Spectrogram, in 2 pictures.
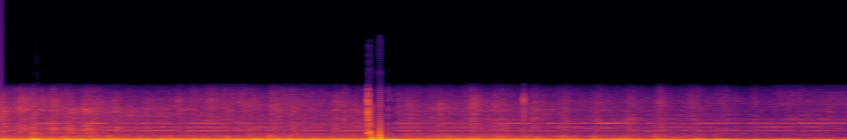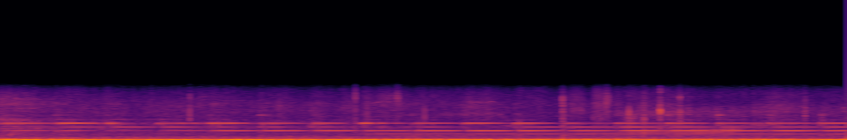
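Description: Freight train cars rolling past with a steady low rumble and a thin steady high whine over it; a sharp bang about three seconds in, and a few lighter clicks near the end.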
